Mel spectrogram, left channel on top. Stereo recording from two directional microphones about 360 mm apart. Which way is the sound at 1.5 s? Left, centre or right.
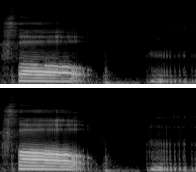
Centre.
